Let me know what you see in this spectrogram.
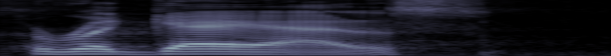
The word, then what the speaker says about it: ragaz: The word for quarrel is ragaz. R-A-G-A-Z.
